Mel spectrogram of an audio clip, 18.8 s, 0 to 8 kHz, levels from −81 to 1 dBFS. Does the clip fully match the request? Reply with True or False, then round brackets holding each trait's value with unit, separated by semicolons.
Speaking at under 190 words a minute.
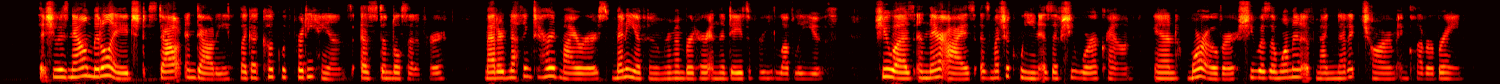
False (205 wpm)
